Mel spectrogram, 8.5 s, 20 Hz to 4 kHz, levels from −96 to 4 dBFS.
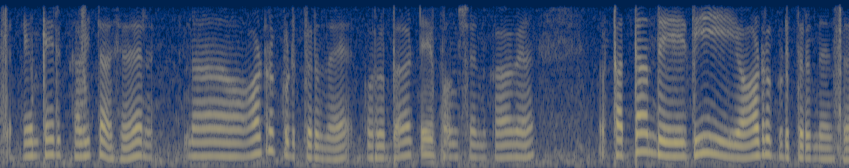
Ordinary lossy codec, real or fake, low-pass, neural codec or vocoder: none; fake; 3.6 kHz; codec, 16 kHz, 8 kbps, FreqCodec, larger model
